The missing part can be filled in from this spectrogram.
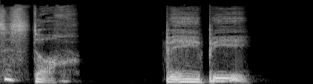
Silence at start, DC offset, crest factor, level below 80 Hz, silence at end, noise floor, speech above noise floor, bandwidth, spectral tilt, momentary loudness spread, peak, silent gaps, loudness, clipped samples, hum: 0 s; under 0.1%; 16 dB; -50 dBFS; 0.65 s; -76 dBFS; 63 dB; 17.5 kHz; -4.5 dB/octave; 14 LU; 0 dBFS; none; -14 LUFS; under 0.1%; none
